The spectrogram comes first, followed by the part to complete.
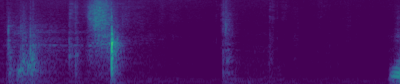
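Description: Printed photos being handled and laid down on cardstock: a few brief paper rustles and a sharp tap about half a second in.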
